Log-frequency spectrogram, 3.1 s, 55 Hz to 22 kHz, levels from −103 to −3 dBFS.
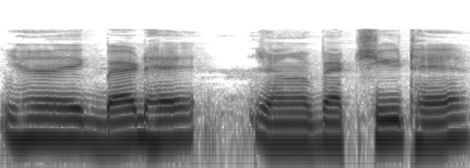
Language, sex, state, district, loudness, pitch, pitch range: Hindi, male, Bihar, East Champaran, -22 LUFS, 150 Hz, 140-155 Hz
